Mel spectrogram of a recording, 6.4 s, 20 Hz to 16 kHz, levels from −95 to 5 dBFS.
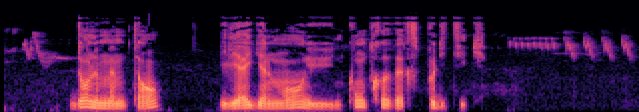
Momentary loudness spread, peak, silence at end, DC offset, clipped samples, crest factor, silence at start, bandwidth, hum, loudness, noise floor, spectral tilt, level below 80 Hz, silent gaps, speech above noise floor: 23 LU; 0 dBFS; 0.1 s; under 0.1%; under 0.1%; 18 dB; 0.25 s; 9.4 kHz; none; -17 LUFS; -65 dBFS; -5.5 dB/octave; -58 dBFS; none; 49 dB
